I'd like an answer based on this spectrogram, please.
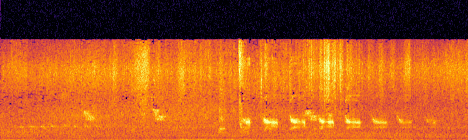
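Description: A bird calling: a series of short, high chirps, about three a second, starting about three and a half seconds in, over a steady low hum.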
